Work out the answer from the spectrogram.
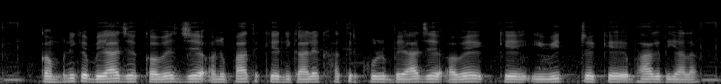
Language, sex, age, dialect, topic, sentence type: Bhojpuri, male, 18-24, Southern / Standard, banking, statement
